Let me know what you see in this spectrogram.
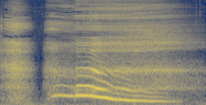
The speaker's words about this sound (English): Now, to lower your larynx, keep your fingers on your larynx and yawn.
